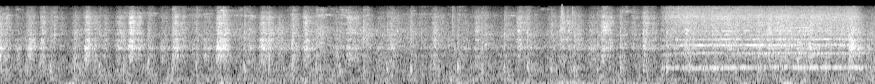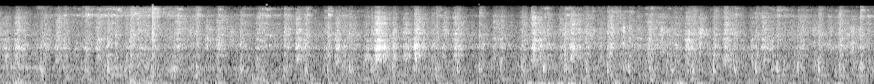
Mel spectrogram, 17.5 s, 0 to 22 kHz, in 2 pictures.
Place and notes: Grodzisk Wlkp, Kolejowa, Grodzisk Wielkopolski, Polska - Ol49-59 steam train.
Ol49-59 steam train from Grodzisk Wielkopolski to Wolsztyn leaving the platform.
